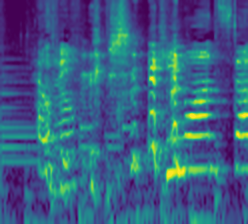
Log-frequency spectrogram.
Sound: laughs

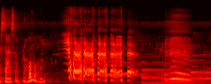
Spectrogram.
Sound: Ban crying

